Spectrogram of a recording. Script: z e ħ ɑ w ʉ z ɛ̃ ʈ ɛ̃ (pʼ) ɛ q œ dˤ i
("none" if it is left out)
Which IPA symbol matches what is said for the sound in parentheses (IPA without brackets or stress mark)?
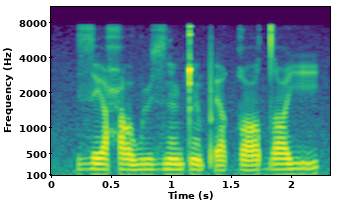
pʼ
